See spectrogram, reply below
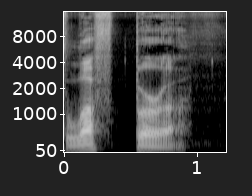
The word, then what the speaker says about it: Loughborough: Best lit wishes from Loughborough, and it's pronounced Loughborough. Loughborough.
